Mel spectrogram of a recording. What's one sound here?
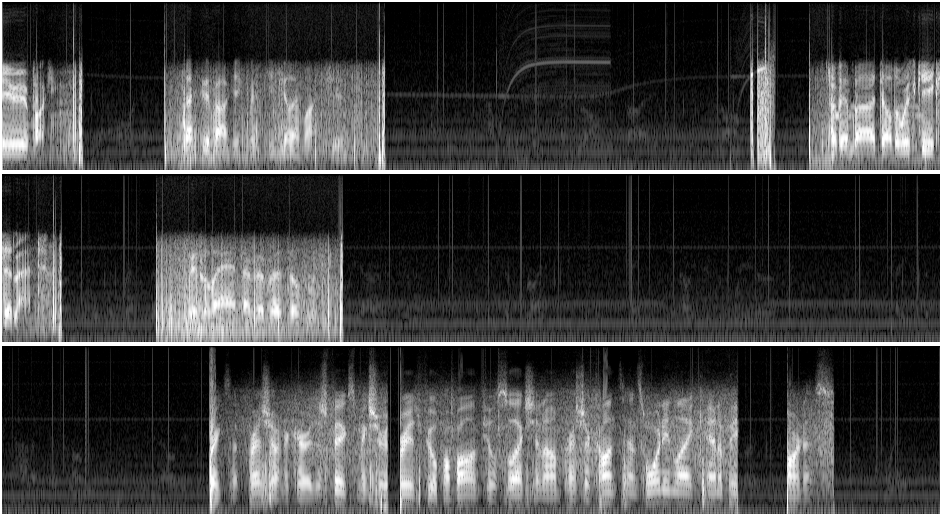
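A man talks through a headset intercom, in short bursts.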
